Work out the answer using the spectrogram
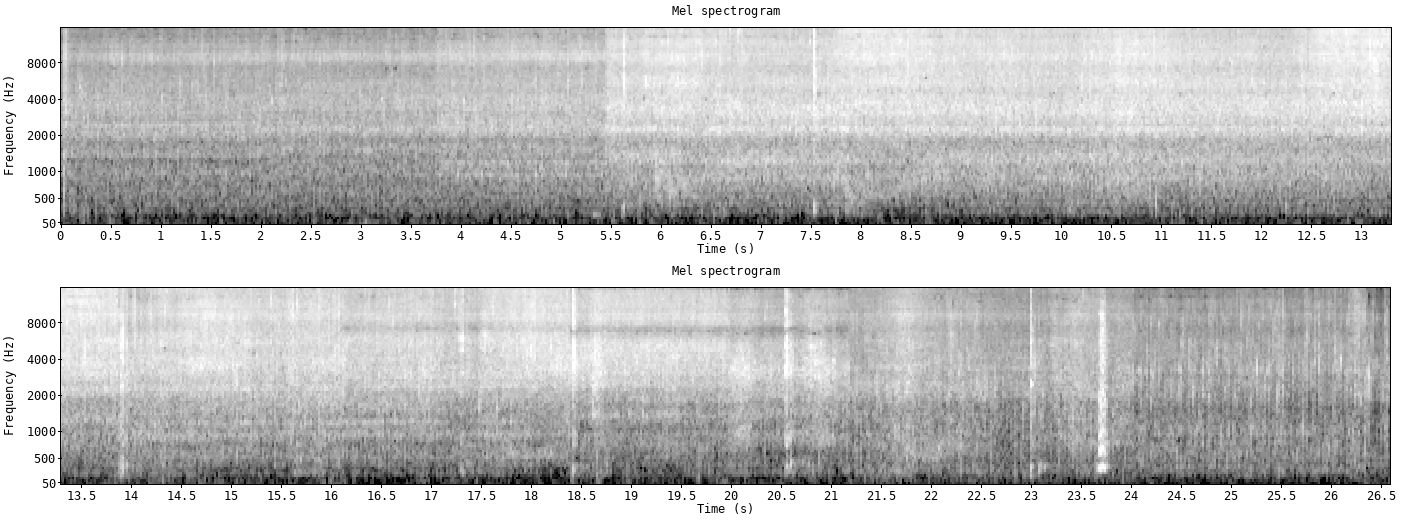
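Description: Chicken pieces frying in mustard oil and spices in a steel kadai, a steady sizzle that grows louder about five seconds in, while a metal spatula stirs them. The spatula scrapes and knocks against the pan now and then, with several sharp knocks near the end.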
